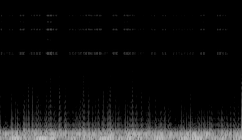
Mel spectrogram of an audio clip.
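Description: A deep, muffled pulse repeating about twice a second, with nothing higher above it: a low, heartbeat-like beat in an electronic music track.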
